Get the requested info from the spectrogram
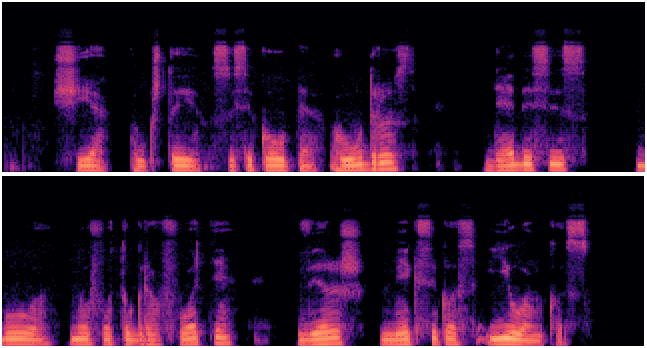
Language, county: Lithuanian, Panevėžys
